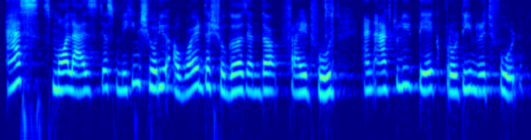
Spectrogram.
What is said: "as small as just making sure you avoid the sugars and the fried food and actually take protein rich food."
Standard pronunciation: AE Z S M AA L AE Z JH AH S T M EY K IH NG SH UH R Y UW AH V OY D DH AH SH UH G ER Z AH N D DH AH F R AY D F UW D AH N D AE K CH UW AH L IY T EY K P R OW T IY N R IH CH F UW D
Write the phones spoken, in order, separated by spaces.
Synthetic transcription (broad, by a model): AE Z S M AA L AE Z JH AH S T M EY K IH NG SH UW R Y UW AH V OY D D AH SH UH G ER Z AH N D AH F R AY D F UW D AH N D AE K CH UW AH L IY T EY K P R OW T IY N R IH CH F UW D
